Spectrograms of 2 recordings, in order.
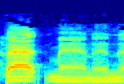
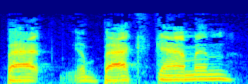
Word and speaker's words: backgammon: Batmanin, and I'm assuming that's backgammon? – Wait, what's it called? – Backgammon. – Spell it. Like B-A-C-K? – B-A-C-K-G-A-M-M-O-N.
